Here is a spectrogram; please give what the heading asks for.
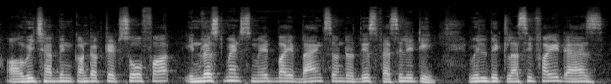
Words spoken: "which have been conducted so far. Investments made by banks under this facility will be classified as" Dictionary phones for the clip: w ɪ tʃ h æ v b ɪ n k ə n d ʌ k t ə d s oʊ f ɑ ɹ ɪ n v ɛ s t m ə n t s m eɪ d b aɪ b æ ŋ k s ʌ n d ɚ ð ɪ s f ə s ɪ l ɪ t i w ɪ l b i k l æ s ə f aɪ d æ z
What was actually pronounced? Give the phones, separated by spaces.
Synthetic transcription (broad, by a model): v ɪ tʃ h æ v b ɪ n k ə n d ʌ k t ə d s oʊ f ɑ ɹ ɪ n v ɛ s t m ə n t s m eɪ d b aɪ b æ ŋ k s ʌ n d ɚ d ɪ s f ə s ɪ l ɪ t i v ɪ l b i k l æ s ə f aɪ d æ z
